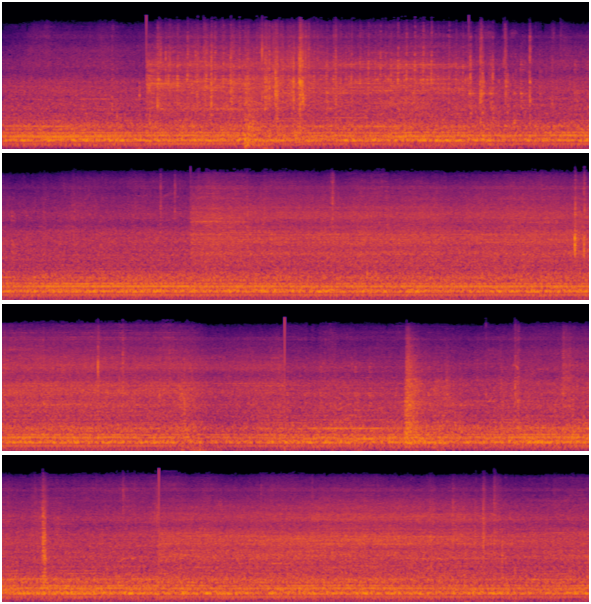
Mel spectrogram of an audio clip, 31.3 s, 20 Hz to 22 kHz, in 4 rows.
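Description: Liebherr 914 wheeled excavator's diesel engine running steadily, heard from inside the cab while the machine works, with a handful of sharp cracks and clicks scattered through.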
